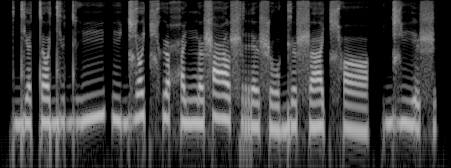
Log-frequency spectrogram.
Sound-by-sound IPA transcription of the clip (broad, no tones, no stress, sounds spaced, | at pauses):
dʲ a t ʌ dʲ u dʱ i | i d͡ʑ ʌ t͡ɕʰ ʏ ħ i ŋ ɐ ʂ ʕ ɑ ʂ r ɛ ʂ o ɡʲ ʌ ʂ a t͡ɕʰ ɑ | d͡ʑ i ʂ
